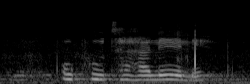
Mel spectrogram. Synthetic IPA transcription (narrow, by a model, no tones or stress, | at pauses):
ʊpʰutʰaɦalɛːlɛ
